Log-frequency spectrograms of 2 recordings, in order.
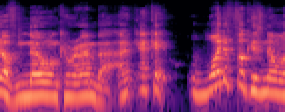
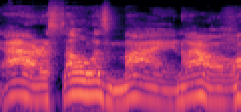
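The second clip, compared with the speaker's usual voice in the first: slow hammy villain voice; pantomime villain; much slower than usual. Retold or imitated. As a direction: ham it up like a panto baddie. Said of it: "sounds like a fucking pantomime villain".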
